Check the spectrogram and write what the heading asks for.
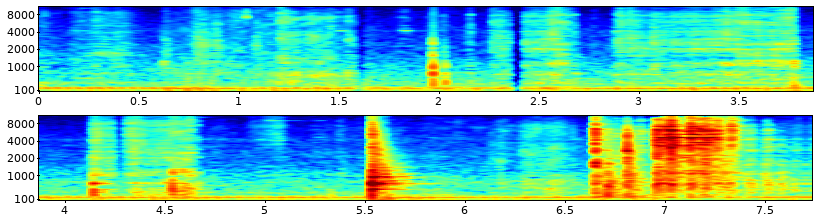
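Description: Handling noises at a miter saw that is switched off: light clicks and knocks of a metal speed square on the saw's metal table, a sharp knock about five and a half seconds in, then a short scraping clatter near the end as a wooden deck board is laid and slid on the saw, over a low steady hum.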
